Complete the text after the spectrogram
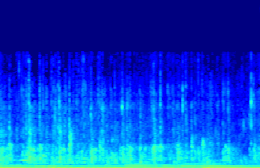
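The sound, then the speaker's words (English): An audience at a worship service claps and shouts in praise of the Lord in a steady, dense wash of noise, while sustained organ-like chords hold underneath and shift pitch partway through. “Come on, give him a hand clap and a shout.”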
